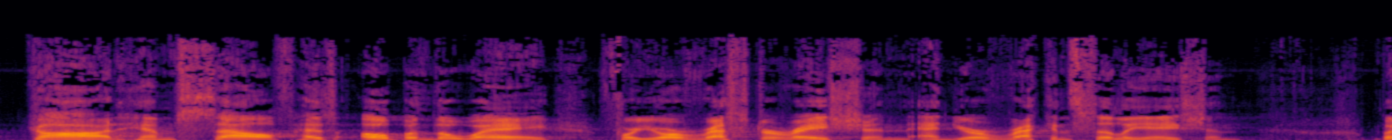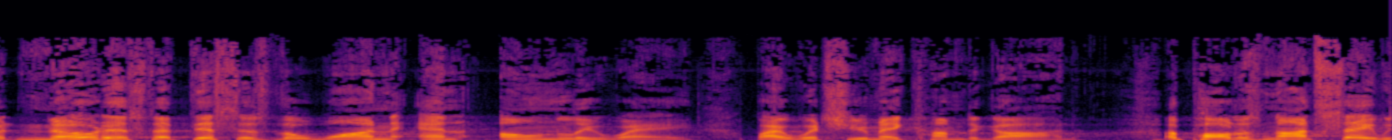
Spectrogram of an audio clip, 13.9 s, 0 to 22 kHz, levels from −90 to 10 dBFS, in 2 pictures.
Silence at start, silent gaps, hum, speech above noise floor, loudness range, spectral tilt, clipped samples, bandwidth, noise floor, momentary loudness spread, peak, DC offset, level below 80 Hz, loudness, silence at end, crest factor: 0.15 s; none; none; 33 dB; 3 LU; -3.5 dB/octave; under 0.1%; 16.5 kHz; -54 dBFS; 11 LU; 0 dBFS; under 0.1%; -66 dBFS; -21 LUFS; 0 s; 22 dB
